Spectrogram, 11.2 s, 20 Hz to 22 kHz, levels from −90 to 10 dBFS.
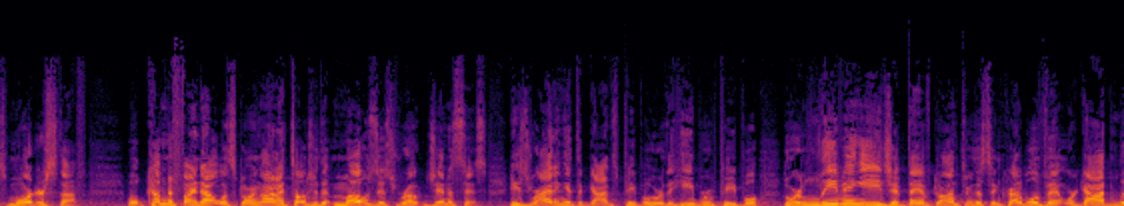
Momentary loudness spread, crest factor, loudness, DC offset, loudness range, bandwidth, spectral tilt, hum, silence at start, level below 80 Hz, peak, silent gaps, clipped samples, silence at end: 8 LU; 16 dB; -18 LUFS; under 0.1%; 4 LU; 14 kHz; -6.5 dB/octave; none; 0 s; -60 dBFS; 0 dBFS; none; under 0.1%; 0 s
